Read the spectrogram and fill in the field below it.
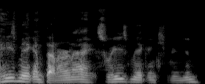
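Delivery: usual speaking voice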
